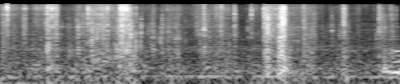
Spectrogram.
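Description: White packing paper in a cardboard box rustling and crinkling as it is handled and pulled back, in irregular bursts. The louder rustles come about a second in and again near three seconds.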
